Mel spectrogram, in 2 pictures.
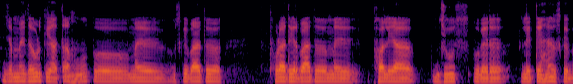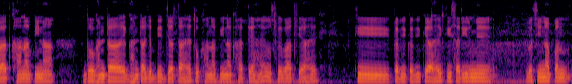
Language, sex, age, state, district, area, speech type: Hindi, male, 30-45, Uttar Pradesh, Prayagraj, rural, spontaneous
